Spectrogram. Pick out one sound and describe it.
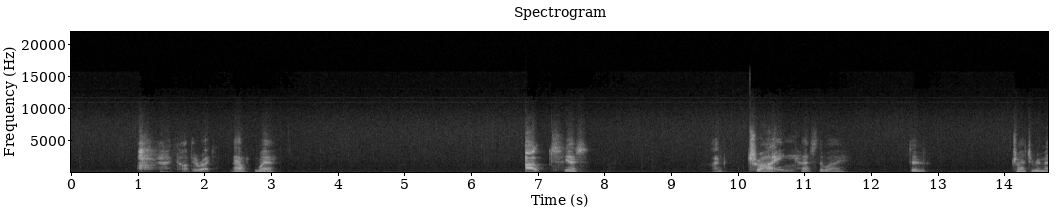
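A middle-aged man speaks slowly and heavily, with long pauses, close to a microphone.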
